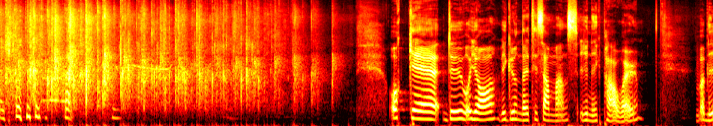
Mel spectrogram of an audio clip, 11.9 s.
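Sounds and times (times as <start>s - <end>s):
speech: 0.0s - 2.2s, 6.5s - 11.8s
laughter: 0.0s - 2.3s
audience applause: 0.0s - 5.8s.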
